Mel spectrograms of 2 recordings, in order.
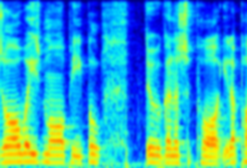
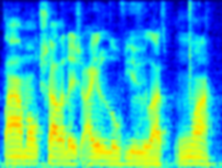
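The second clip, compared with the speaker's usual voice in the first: cooing fondly; 6 semitones lower, 7 dB quieter than usual. Real, not acted. Cooing at the little figurine.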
